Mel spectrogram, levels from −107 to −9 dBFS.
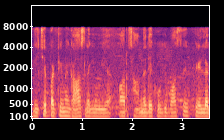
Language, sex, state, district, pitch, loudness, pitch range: Hindi, male, Madhya Pradesh, Katni, 120 Hz, -20 LUFS, 115-125 Hz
